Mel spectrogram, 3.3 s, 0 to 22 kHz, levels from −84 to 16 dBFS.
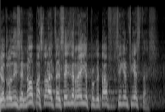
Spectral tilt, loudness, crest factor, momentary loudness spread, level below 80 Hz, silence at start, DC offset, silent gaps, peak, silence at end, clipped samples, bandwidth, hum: -3 dB/octave; -25 LUFS; 18 dB; 9 LU; -86 dBFS; 0 s; under 0.1%; none; -8 dBFS; 0.25 s; under 0.1%; 17 kHz; none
